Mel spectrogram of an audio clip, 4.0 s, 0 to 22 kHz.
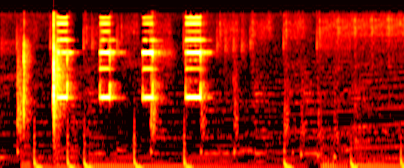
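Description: DEKO DKLL12PB1 green-beam 3D laser level beeping four times, about half a second apart, as it is switched on with its pendulum unlocked. Background music plays underneath.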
